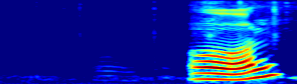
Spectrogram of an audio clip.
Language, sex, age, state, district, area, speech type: Santali, female, 30-45, West Bengal, Purulia, rural, spontaneous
